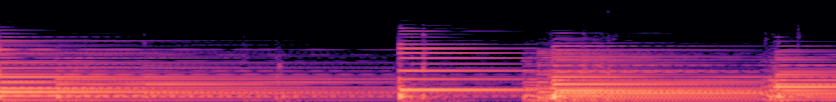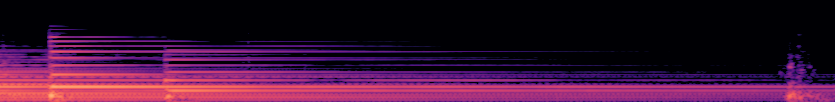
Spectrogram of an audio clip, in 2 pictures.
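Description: Piano plays a chorus phrase from a song: a slow ballad with spaced chord strikes that ring out and decay, fairly soft and alone.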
